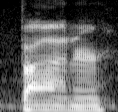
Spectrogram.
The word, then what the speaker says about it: Bonner: usually we get Anthony Bonner I always wanted to call him Anthony Boehner but nope that's not how you pronounce it Robert Parish all-star card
